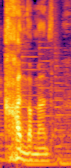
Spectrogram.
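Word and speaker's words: crème de menthe: To say it right, you have to ignore the great vowel shift, put that back at the back of your throat and say Créme De Menthe.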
